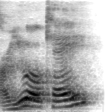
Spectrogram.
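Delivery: okay with a yes-no style rising lift. Example of rising intonation in a yes-or-no question: rising on okay. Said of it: "Rising intonation, right? When we ask yes or no questions".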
